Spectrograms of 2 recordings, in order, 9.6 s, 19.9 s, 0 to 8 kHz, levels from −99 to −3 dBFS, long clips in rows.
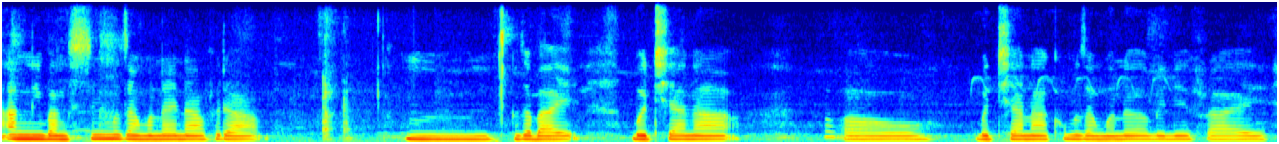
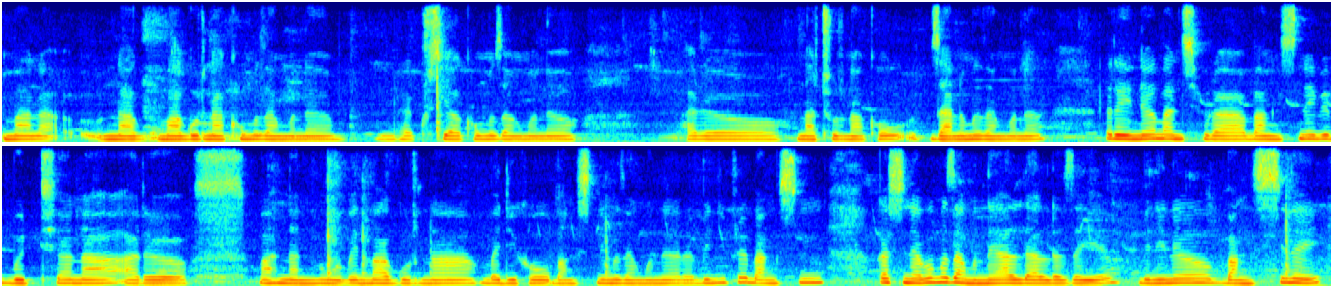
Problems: constant background noise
